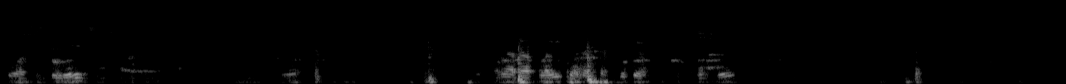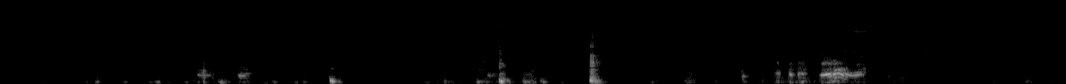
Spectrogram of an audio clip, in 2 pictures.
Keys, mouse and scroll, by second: 0.4 click, 3.2 z, 3.6 alt+click, 11.0 click, 11.8-12.7 typing, 14.5-15.8 typing, 16.5 Return, 20.5 click.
